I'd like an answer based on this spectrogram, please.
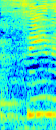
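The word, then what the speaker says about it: س: And when tip of the tongue touch the root of the lower front teeth with a little gapping, then seen is pronounced.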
